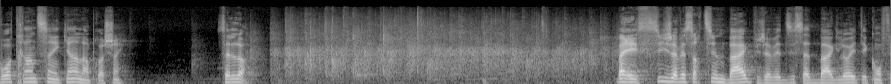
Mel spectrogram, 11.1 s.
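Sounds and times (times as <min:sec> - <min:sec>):
speech: 0:00.0 - 0:01.6, 0:02.8 - 0:03.2, 0:07.7 - 0:11.1
audience applause: 0:03.4 - 0:08.0.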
